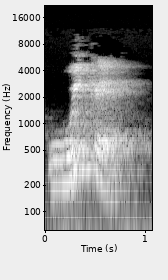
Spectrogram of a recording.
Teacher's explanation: os americanos já pronunciam weekend, já é a sílaba tônica logo na primeira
